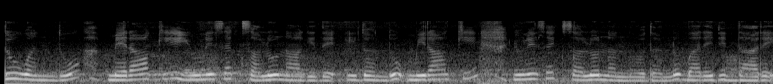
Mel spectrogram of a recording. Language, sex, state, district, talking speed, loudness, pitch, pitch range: Kannada, female, Karnataka, Dakshina Kannada, 95 wpm, -21 LUFS, 215 Hz, 195-230 Hz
